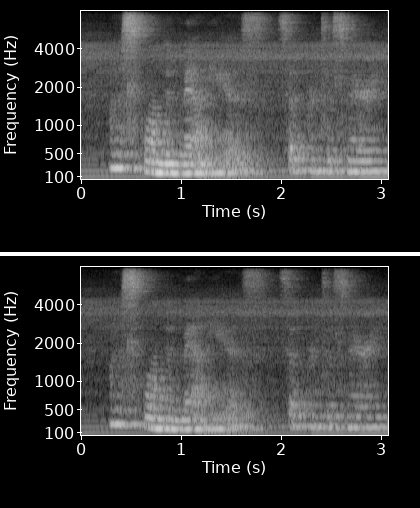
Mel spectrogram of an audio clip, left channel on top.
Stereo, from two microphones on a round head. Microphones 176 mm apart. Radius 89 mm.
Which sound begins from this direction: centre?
A woman speaking, at 0.3 s.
